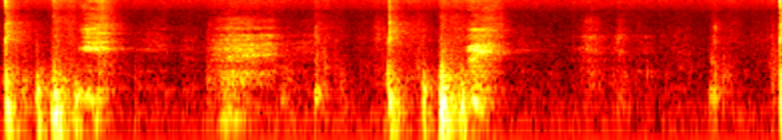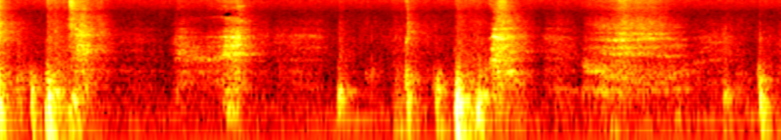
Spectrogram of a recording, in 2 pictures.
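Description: A person breathes hard with effort.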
